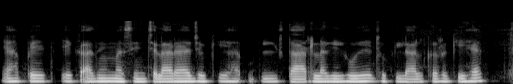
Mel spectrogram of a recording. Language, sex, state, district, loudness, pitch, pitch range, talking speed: Hindi, male, Jharkhand, Palamu, -15 LUFS, 135 Hz, 135-140 Hz, 255 wpm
